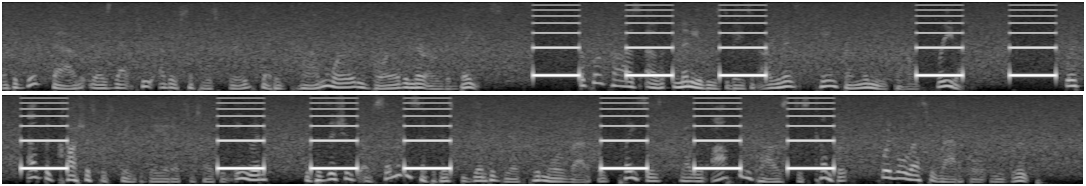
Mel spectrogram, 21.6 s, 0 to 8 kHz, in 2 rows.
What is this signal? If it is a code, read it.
Alarm pattern, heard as an alarm's beeps, played four times, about 540 Hz, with speech in English. Temporal three. Smoke or fire, evacuate.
